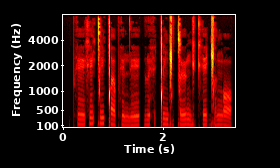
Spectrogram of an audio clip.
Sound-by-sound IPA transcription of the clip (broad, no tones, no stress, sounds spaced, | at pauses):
pʰ ẽː x ẽ ǀ ĩ ǃ ɐː pʰ ẽ n d ẽ | ð ẽ h e ǃ ĩ ɡ͡ǁ ə ǀ øː ŋ ɡ i kʰ e ɡ͡ǁ ɐ ŋ ɔ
